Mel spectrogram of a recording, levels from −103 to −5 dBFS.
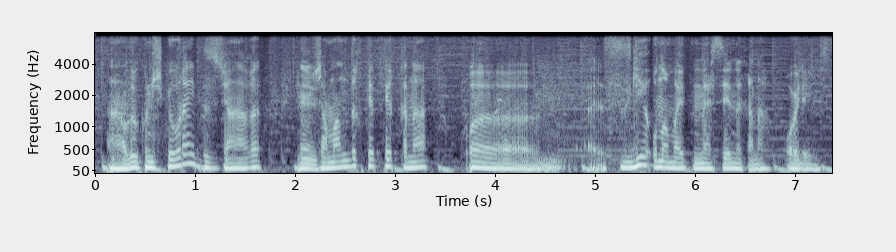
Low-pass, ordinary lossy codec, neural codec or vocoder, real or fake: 7.2 kHz; none; none; real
